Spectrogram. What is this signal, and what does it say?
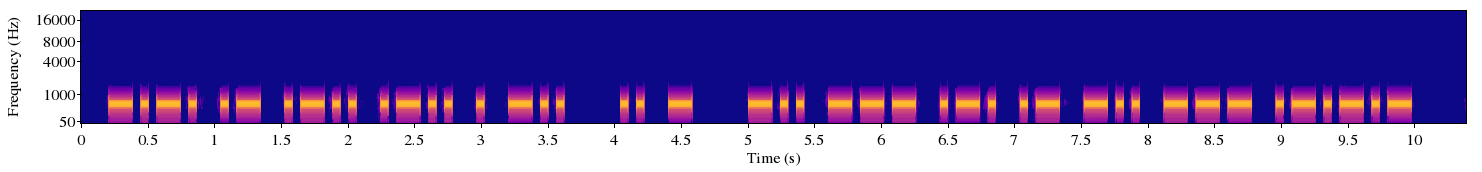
Morse code, heard as a keyed tone, about 20 wpm, 600 Hz. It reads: CALLED IT DORADO.
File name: the old man and the sea part 2 20wpm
